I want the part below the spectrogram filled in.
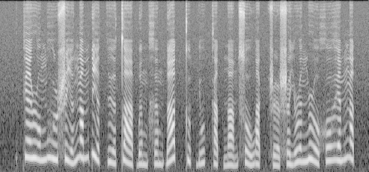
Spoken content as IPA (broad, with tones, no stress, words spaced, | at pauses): kɛ˧ ɹo˧˥ŋɣu˧˥ ʂi˨˩˦ə̯ŋa˧˥mɗi˨˩ə̯kɨ˨˩˦ə̯ t̪aː˨˩ɓə˨˩mxə˨˩mɗaː˦˥t̚ t̪u˨˩t̚ju˧ ka˨˩t̚na˨˩˦m so˨˩˦wa˨˩k̚ʂɨ˨˩˨ə̯ ʂə˨˩˦jɹə˧˥ŋ ɹo˨˩˨xo˧ɣɛ˧˥m ŋa˦˥t̚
